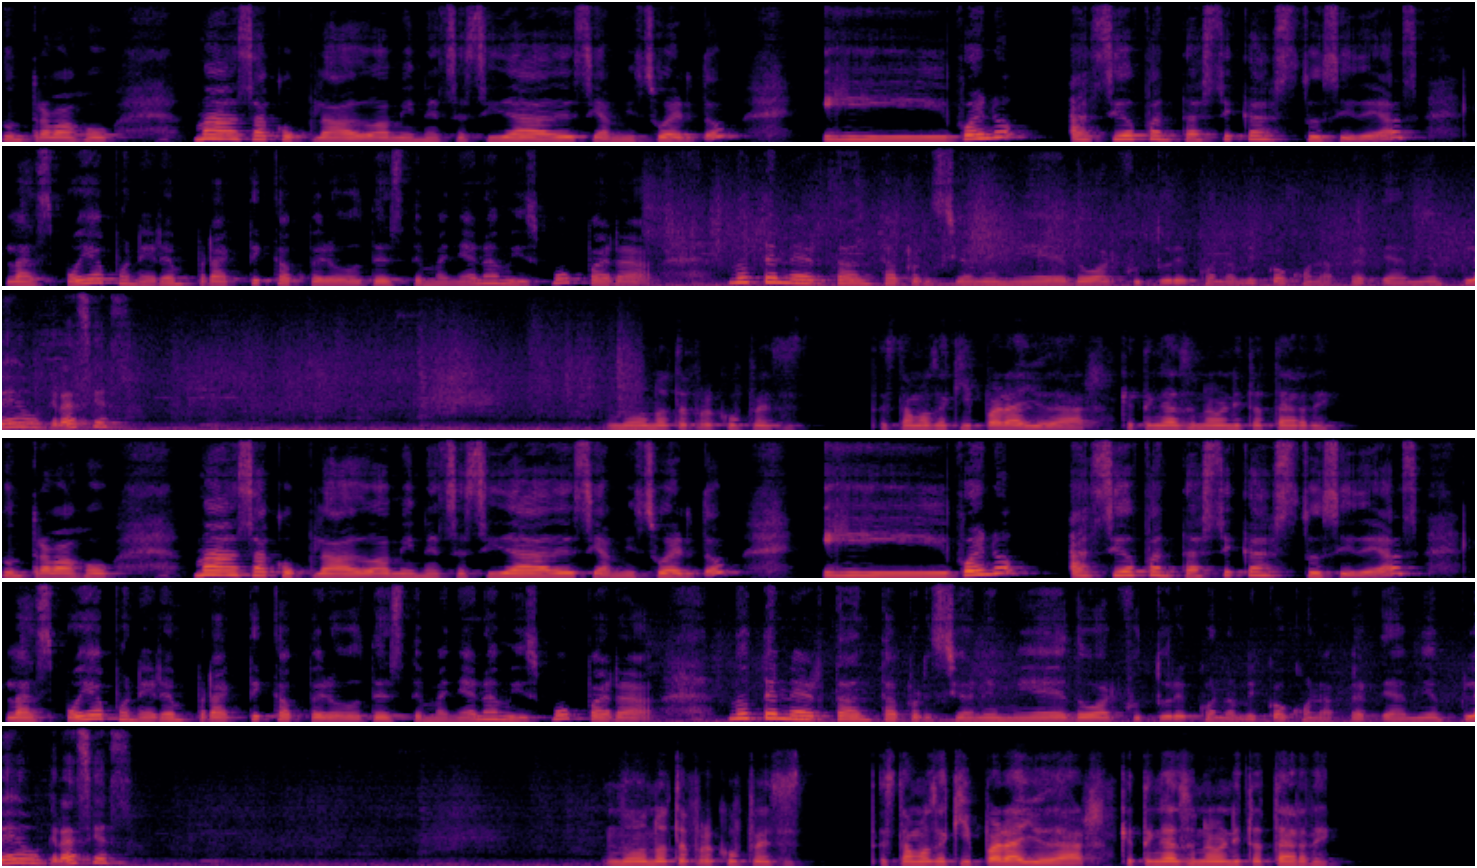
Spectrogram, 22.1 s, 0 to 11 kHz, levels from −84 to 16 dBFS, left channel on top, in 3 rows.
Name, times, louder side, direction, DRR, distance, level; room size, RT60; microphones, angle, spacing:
voice 1, 0.0-5.1 5.3-15.3, right 2 dB, 10° right, 0.3 m, -33 dB
sound 1, 10.6-17.9, left 4 dB, 80° left, 0.9 m, -52 dB
voice 2, 17.7-18.7 19.2-21.4, right 5 dB, 85° right, 0.5 m, -32 dB
9.1 x 7.5 x 2.6 m
head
